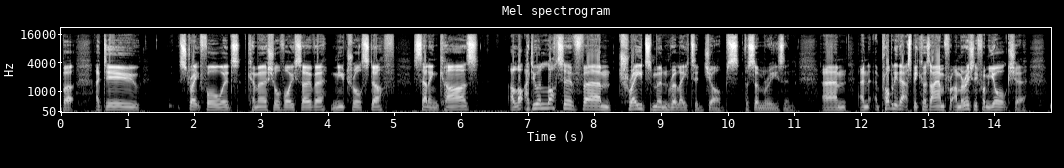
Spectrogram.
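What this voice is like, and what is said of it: Neutral northern English accent. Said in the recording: “My natural accent, which is what I'm talking to you in now ... a neutral northern accent”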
